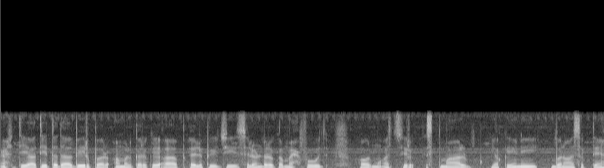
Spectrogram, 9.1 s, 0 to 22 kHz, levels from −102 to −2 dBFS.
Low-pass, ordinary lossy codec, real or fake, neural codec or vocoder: 7.2 kHz; none; real; none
